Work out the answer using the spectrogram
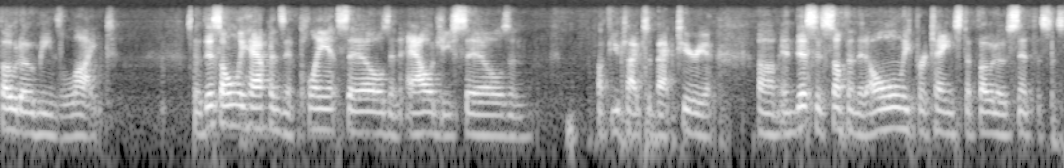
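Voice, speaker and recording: A normal speaking voice belongs to this man, medium in pitch. He keeps a moderate pace and fairly even intonation. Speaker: high school biology teacher. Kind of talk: lecture. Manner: casual.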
